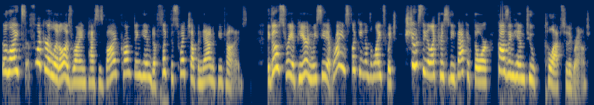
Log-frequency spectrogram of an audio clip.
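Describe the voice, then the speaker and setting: A woman's voice: high-pitched, sing-song, brisk, pushed and bright. A woman reading scripted stage directions as narrator in an online table read. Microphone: video call.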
